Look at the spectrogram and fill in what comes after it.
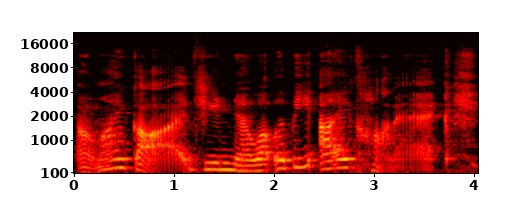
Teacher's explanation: she has vocal fry that drives me insane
